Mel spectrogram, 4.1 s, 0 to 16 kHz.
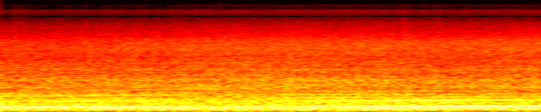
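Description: Stage 2 tuned Audi S3 8P's 2.0-litre turbocharged four-cylinder, heard from inside the cabin, accelerating hard under full throttle through one gear at close to 200 km/h. Its steady drone rises slowly in pitch as the revs climb.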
